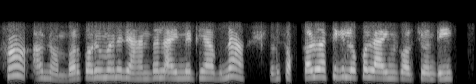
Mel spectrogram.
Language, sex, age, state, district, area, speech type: Odia, female, 18-30, Odisha, Kendujhar, urban, conversation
